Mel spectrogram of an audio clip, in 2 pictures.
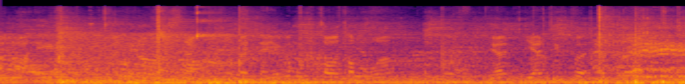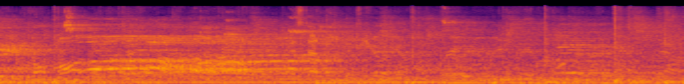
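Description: Volleyball rally in a gymnasium: sharp smacks of the ball being hit, echoing in the hall, with players shouting to each other in the middle and a steady low hum underneath.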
